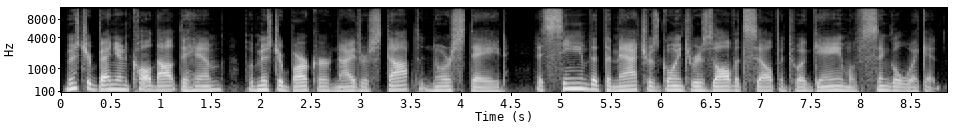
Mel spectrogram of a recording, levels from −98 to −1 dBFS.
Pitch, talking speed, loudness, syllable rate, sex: 125 Hz, 195 wpm, -19 LUFS, 4.9 syllables/s, male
